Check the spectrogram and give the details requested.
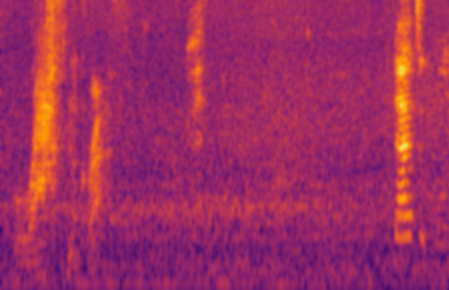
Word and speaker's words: Rathnakrath: me to tell Emma what it is it's pronounced rafnacraft that's a cool name no no no that's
